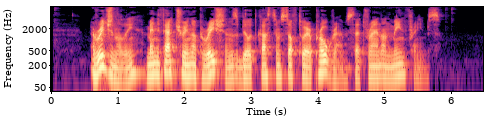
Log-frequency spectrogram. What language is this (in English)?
English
